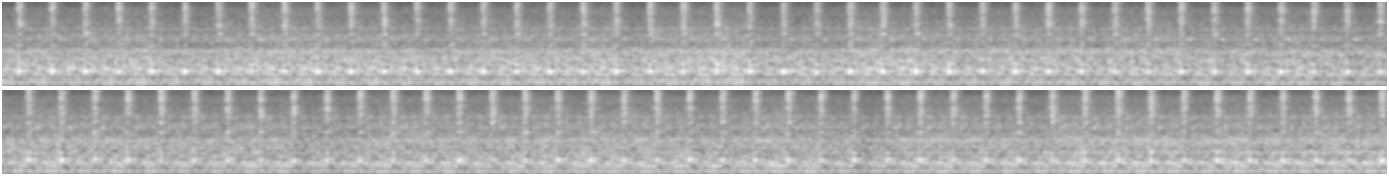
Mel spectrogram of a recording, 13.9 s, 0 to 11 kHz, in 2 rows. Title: Ford F450 6.4 Powerstroke popping noise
